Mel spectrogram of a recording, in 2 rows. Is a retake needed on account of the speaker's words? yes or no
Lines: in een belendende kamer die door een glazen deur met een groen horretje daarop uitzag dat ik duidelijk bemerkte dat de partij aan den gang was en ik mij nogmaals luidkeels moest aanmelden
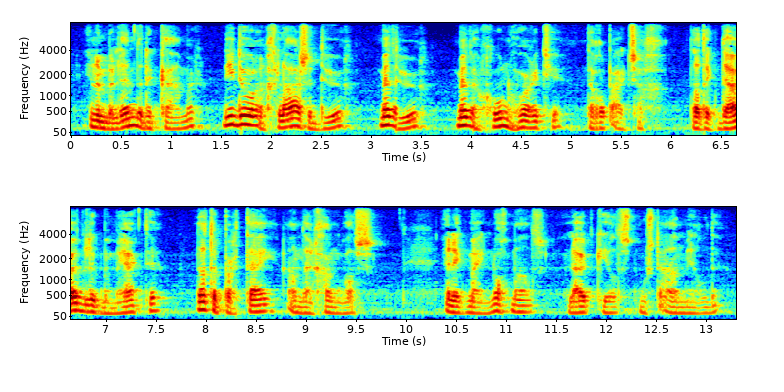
yes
